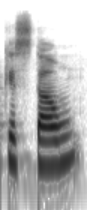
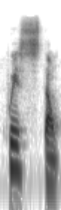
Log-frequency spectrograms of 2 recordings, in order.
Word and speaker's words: questão: questão do presidente ah a palavra questão pode ser pronunciada como questão H registro dos dois usos na língua portuguesa registro formal por dicionários tanto de questão quanto de questão o bolsonaro ele erra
